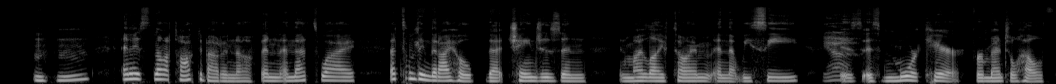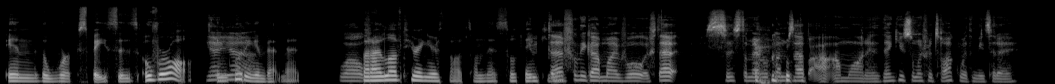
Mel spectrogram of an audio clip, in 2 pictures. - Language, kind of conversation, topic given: English, unstructured, How do you balance work and free time?
- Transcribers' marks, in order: other background noise; tapping; chuckle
